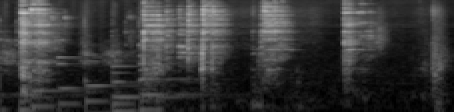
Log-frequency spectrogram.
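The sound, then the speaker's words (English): A metal spoon clinks and taps against bowls as two tablespoons of cooked white rice are added to each. Many sharp, bright clinks and soft scrapes come in quick, uneven bursts, with no talk. “spoon to add two tablespoons of cooked white rice to each of your bowls”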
